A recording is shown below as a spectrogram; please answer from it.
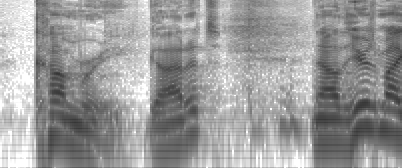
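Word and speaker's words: Cymru: it this is because they live in cry C which means which is the way the Welsh say whales c ym r u cry got it now here's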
